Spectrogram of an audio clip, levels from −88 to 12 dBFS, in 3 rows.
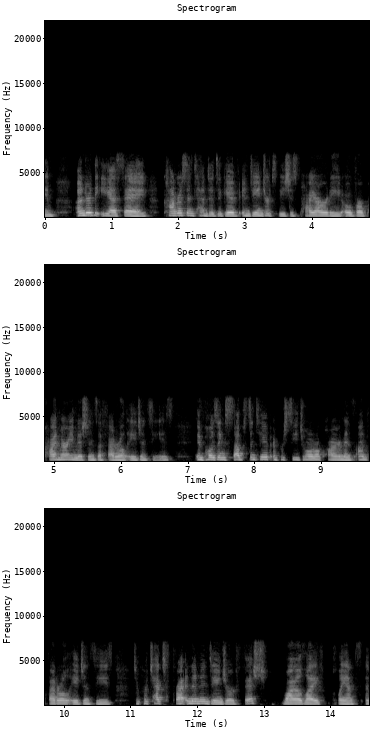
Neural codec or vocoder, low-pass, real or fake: none; 7.2 kHz; real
